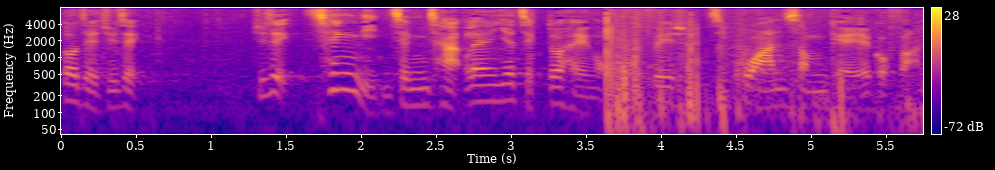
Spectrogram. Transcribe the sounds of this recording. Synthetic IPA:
t̪ɔː˥t͡sɛː˨˧t͡ʃyː˨˥t͡sɪ˨k̚ | t͡ʃyː˨˥t͡sɪ˨k̚t͡sʰɪ˥ŋliː˨˩nt͡sɪ˧ŋt͡sʰa̰ː˧k̚lɛː˥jɐ˥t̚t͡sɪ˨k̚t̪o˥wɦɐ˨jŋɔ̰ː˨˧fe˥jsœ̰ː˨˩ŋt͡siː˥kwaː˥nsɐ˥mkɛː˧jɐ˦t̚kɔː˧fa̰ː˨˩n

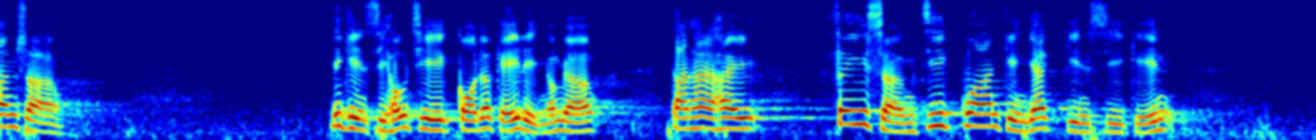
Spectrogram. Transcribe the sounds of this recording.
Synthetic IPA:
ɐ˥nsœː˨ŋ | niː˥k̬iː˨nsiː˨˩ɦo˨˥wt͡sʰiː˧kɔː˧t͡sɔː˨˥ke˨˥jliː˨˩nkɐ˨˧˥mjœː˨˥ŋ | t̪aː˨˧nɦɐ˨jɦɐ˨jfe˥jsœː˨˩ŋt͡siː˥kʷwaː˥nkiː˨˧nkɛː˧jɐ˥t̚kiː˨nsiː˨˩kiː˨˥n

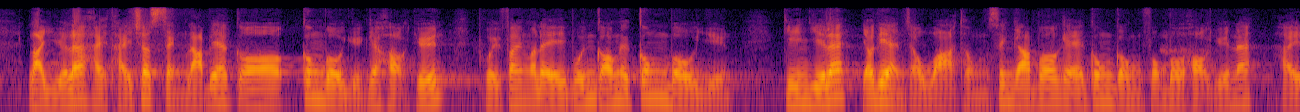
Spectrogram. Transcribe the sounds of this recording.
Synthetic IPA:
laː˨˩jyː˨˩lɛː˥ɦɐ˨jt̪ʰɐ˨˩jt͡ʃʰɵ˥t̚sɪ˨˩ŋlaː˨p̚liː˥jɐ˥t̚kɔː˧kʊ˥ŋmo˨wɥyː˨˩nkɛː˧hɔː˨k̚jyː˨˥npʰuː˨˩jfɐ˧nŋɔː˨˧t̪e˨jpuː˨˥nkɔː˨˥ŋkɛː˧kʊ˥ŋmo˨wjyː˨˩n | kiː˧njiː˧lɛː˥jɐ˧wt̪iː˥jɐ˨˩nt͡sɐ˨˩wwaː˨t̪ʰʊ˨˩ŋsɪ˥ŋkaː˧pɔː˥kɛː˧kʊ˥ŋkʊ˨ŋfʊ˨k̚mo˨whɔː˨k̚jyː˨˥nlɛː˥hɐ˨j

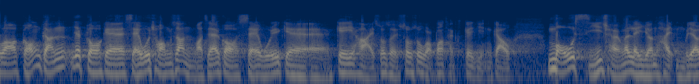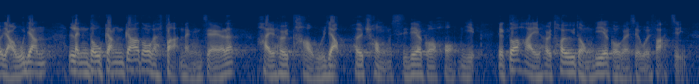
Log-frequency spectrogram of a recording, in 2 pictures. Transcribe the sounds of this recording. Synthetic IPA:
waː˨kɔː˨˥ŋkɐ˨˥njɐ˥t̚kɔː˧kɛː˧sɛː˨˧wuː˨˥jt͡ʃʰɔː˧ŋsɐ˥nwa̰ː˨t̚t͡sɛː˨˥jɐ˥t̚kɔː˧sɛː˨˧wuː˨˥jkɛː˧ʔɛː˨˩ke˥jɦa̰ː˧jsɔː˨˥sɐ˨˩so˥wso˥wɔ̰˨pɔː˥t̪ʰɪ˨kkɛː˧jḭː˨˩nkɐ̰˧w | mo˨˧wsiː˨˧t͡ʃʰœː˨˩ŋkɛː˧le˨˧jjɵ˨˩nhɐ˨jm̩˨˩u˨˧jɐ˨˧wjɐ̰˨˧wjɐ˥n | lɪ˨˩ŋt̪o˧wkɐ˧ŋkaː˥t̪ɔː˥kɛː˧fa̰ː˧t̚mɪ̰˨˩ŋt͡sɛ̰ː˨˥lɛː˥ | hɐ˨jɦɵ˧ɥt̪ʰɐ̰˨˩wjɐ̰˨p̚hɵ˧ɥt͡ʃʰʊ˨˩ŋsiː˨˩niː˥jɐ˥tkɔː˧hɔ̰ː˨˩ŋjḭː˨˩p̚ | jɪ˨k̚t̪o˥wɦɐ˨jɦɵ˧ɥt̪ʰɵ˥ɥt̪ʊ˨˩ŋniː˥jɐ˥t̚kɔː˧kɛː˧sɛ̰ː˨˧˥wṵ˨˥jfa̰ː˧t̚t͡sḭː˨˥n

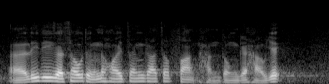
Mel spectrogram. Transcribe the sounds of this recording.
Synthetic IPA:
ʔɛ̰˨liː˥t̪iː˥kɛː˧sɐ˥wt̪ɪ˨˧ŋt̪o˥wɦɔː˨˥iː˨˧t͡sɐ˥ŋkaː˥t͡sɐ˥p̚faː˧t̚hɐ˨˩ŋt̪ʊ˨ŋkɛː˧ɦa̰ː˨˩wjɪ˥k̚

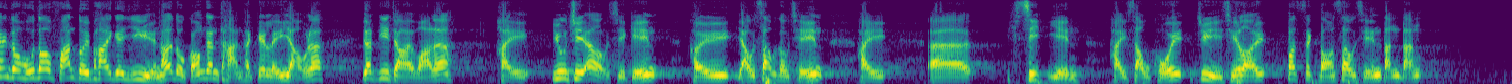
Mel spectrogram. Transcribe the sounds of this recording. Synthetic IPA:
t̪ʰɛː˥ŋt̪oː˨˥ɦo˨˥wt̪ɔː˥faː˨˥nt̪ɵ˨˧ɥpʰaː˧jkɛː˧jiː˨˧jyː˨˩nhɐ˨˥jt̪o˨wkɔː˨˥ŋkɐ˨˥nt̪ʰaː˨˩nhɐ˨t̚kɛː˧le˨˧jɐ̰˨˩wlɛː˥ | jɐ˥t̚t̪iː˥t͡sɐ˨whɐ˨˩jwaː˨lɛː˥ | hɐ˨j | juː˥t͡ʃiː˥ɛ˥˩wsiː˨˩kiː˨˥nkʰɵ˨˧ɥjɐ˨˧wsɐ˥wt̪o˧wt͡sʰiː˨˥nhɐ˨j | ʔɛː˨ | siː˧t̚jiː˨˩nhɐ˨jsɐ˨wkʰuː˨˥jt͡ʃyː˥jiː˨˩t͡sʰiː˨˥lɵ˨˥ɥpɐ˥t̚sɪ˥k̚t̪ɔː˧ŋsɐ˥wt͡sʰiː˨˥nt̪ɐ˨˥ŋt̪ɐ˨˥ŋ

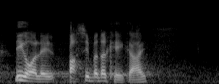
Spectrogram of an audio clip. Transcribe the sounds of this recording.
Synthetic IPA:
liː˥kɔː˧ɔ˧de˨jpaː˧t̚siː˥pɐ˥t̪ɐ˥kʰe˨˩jkaː˧˥j

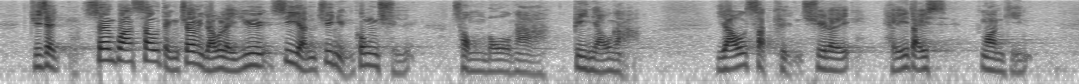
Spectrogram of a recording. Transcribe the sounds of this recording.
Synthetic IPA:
t͡ʃyː˨˥t͡sɪ˨k̚sœː˥ŋkʷaː˥nsɐ˥wt̪ɪ˨ŋt͡ʃœː˥ŋjɐ˨˧wle˨jjyː˥siː˥jɐ˨˧nt͡ʃyː˥nɥyː˨˩nkʊ˥ŋt͡ʃʰyː˨˥ | t͡sʰʊ˨˩ŋmo˨˩wŋaː˨˩ | piː˧njɐ˨˧wŋa̰ː˨˩ | jɐ˨˧wsɐ˨t̚kʰy̰ː˨˩nt͡ʃʰyː˨˧le˨˧j | he˨˥jt̪ɐ˨˥j | ŋɔː˧nkiː˨˥n

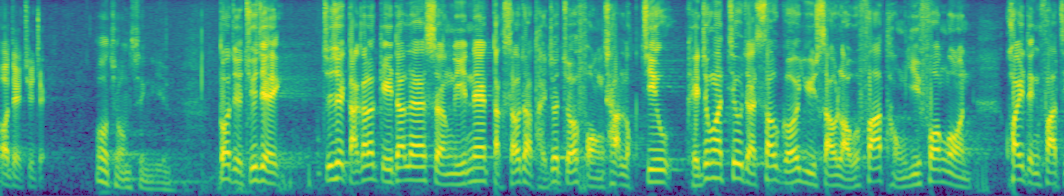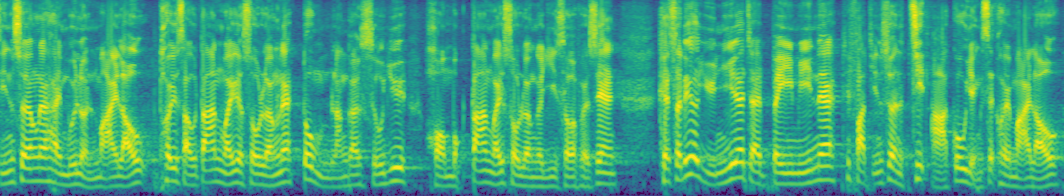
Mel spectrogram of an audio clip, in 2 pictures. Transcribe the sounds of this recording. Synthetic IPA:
t̪ɔː˥t͡sɛː˨t͡ʃyː˨˥t͡sɪ˨k̚ | ɔː˧t͡ʃʰɔ̰ː˨˧˩ŋsɪ̰˨˩ŋjḭː˨˩t̪ɔː˥t͡sɛː˨t͡ʃyː˨˥t͡sɪ˨˧k̚t͡ʃy˨˥t͡sɪ˨k̚t̪aː˨jkaː˥t̪o˥wke˧jt̪̬ɐ˥k̚lɛː˥sœː˨ŋliː˨˥nlɛː˥t̪ɐ˨k̚sɐ˨˥wt͡sɐ˨wt̪ʰɐ˨˩jt͡ʃʰɵ˥t̚t͡ʃɔː˨˥fɔː˨˩ŋt͡sʰaː˧t̚lʊ˨k̚t͡siː˥wkʰe˨˩jt͡ʃʊ˥ŋjɐ˥t̚t͡siː˥wt͡sɐ˨˩hɐ˨˩sɐ˥wkɔː˨˥jyː˨˧sɐ˨wlɐ̰˨˩wfaː˥t̪ʰʊ˨˩ŋjiː˧fɔː˥ŋːɔː˧n | kʰɐ˥jt̪ɪ˨ŋfaː˧t̚t͡siː˨˥nsœː˥ŋlɛː˥ɦɐ˨jmuː˨˧jlɵ˨˩nma̰ː˨jlɐ˨˥wt̪ʰɵ˥ɥsɐ˨wt̪aː˥nwɐ˨˥jkɛː˧so˧wlœː˨ŋlɛː˥t̪o˥wm̩˨˩lɐ˨˩ŋkɐ˧wsiː˨˥wjyː˥ | hɔː˨˩mʊ˨k̚t̪aː˥nwɐ˨˥jso˧wlœː˨ŋkɛː˧jiː˨˩sɐ˨˩kɔ˧pʰɛː˨˩sɛː˥˩n | kʰe˨˩jsɐ˨t̚liː˥kɔ˧ɥyː˨˩njiː˧lɛː˥t͡sɐ˧hɐ˨˩jpe˨jmiː˨˥nlɛː˥t̪ʰiː˥faː˧t̚t͡siː˨˥nsœː˥ŋt͡sɐ˨t͡siː˥t̚ha̰ː˨˩ko˥wjɪ̰˨˩ŋsɪ˥k̚hɵ˧ɥma̰ː˨˧jlɐ˨˥w

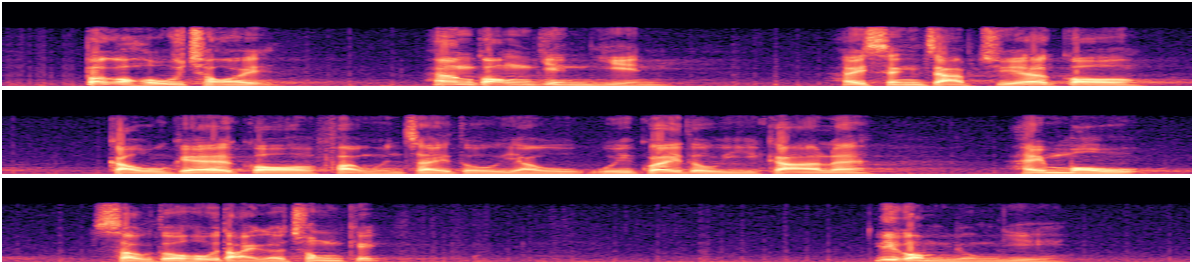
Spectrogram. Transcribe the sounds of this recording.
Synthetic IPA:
pɐ˥t̚kːɔː˧ɦo˨˥wt͡sʰɔː˨˥j | hœː˥ŋkɔː˨˥ŋjɪ˨˩ŋjiː˨˩n | hɐ˨jsɪ˨˩ŋt͡saː˨p̚t͡ʃyː˨˧jɐ˥t̚kɔː˧ | kɐ˨wkɛː˧jɐ˥t̚kɔː˧faː˧t̚wuː˨˩nt͡sɐ˧jt̪o˨wjɐ˨˩wwṵː˨˩jkʷɐ˥jt̪o˨wjiː˨˩kaː˥lɛː˥ | hɐ˨jmo˨˧w | sɐ˨wt̪o˧who˨˥wt̪aː˨˩jkɛː˧t͡sʰʊ˥ŋkɪ˥k̚ | niː˥kɔː˧m̩˨˩jʊ˨˩ŋjiː˧

